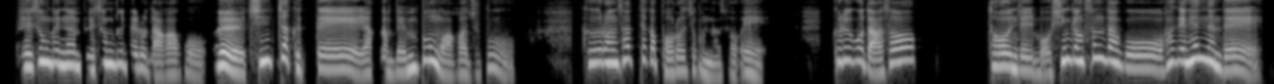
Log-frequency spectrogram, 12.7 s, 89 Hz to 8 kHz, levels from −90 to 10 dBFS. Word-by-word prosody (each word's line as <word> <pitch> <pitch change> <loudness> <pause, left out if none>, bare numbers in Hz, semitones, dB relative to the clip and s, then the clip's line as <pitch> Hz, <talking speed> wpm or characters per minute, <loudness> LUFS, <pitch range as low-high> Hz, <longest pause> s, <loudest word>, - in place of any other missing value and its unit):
배송비는 250 +2 +2
배송비대로 225 -1 -2
나가고 150 0 -4
예 185 -10 +7
진짜 315 +4 +4
그때 200 - 0
약간 165 +2 -6
멘붕 215 - -1
와 145 - -2
가지고 160 +7 -10 0.6
그런 280 0 +1
사태가 330 0 -3
벌어지고 180 - -8
나서 140 +1 -12
예 155 -6 -7 0.7
그러고 310 0 -2
나서 285 - +2 0.7
더 235 0 +2
인제 190 -3 -2
뭐 160 0 -8
신경 310 - +3
쓴다고 235 - 0
하긴 290 +1 +4
했는데 230 - +2
215 Hz, 265 characters per minute, -23 LUFS, -, 0.7 s, 예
